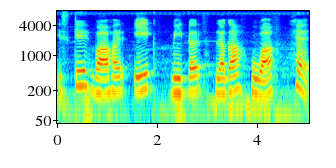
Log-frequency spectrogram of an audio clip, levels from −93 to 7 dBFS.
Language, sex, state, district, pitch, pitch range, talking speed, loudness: Hindi, female, Madhya Pradesh, Katni, 190 Hz, 175-200 Hz, 85 wpm, -17 LUFS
